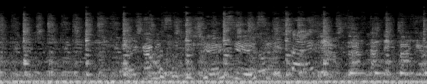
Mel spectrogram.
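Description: Dance music with a steady beat playing loud inside a moving bus. Voices come over it in the middle, and the bus's low rumble runs underneath.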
